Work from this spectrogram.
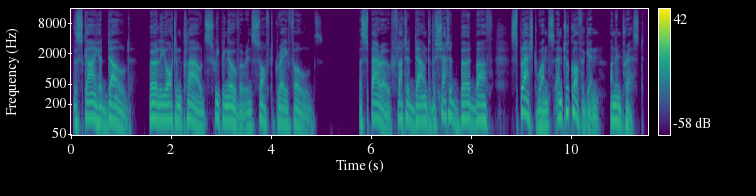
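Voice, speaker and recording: A man narrating a mystery story in a wry, measured, descriptive way. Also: deep voice, animated, no room sound, clean studio sound.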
